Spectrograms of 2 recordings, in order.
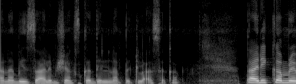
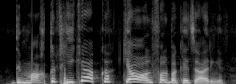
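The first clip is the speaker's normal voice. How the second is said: higher, louder outraged retort; heated retort; 6 semitones higher, 5 dB louder than usual. Acted. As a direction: throw it back at her in disbelief. Heated quarrel with the madam. (ऊँची, तीखी नाराज़ फटकार)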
